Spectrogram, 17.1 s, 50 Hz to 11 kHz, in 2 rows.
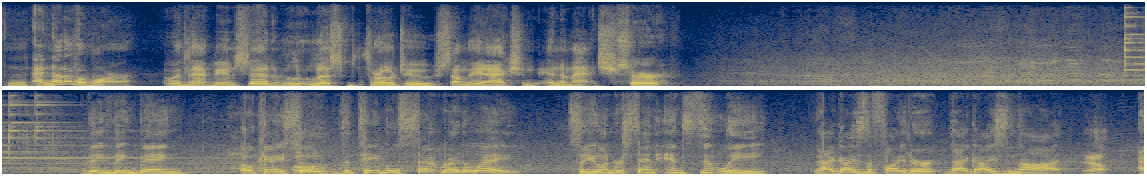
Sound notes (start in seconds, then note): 5.9 bell dings; 5.9 crowd cheering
